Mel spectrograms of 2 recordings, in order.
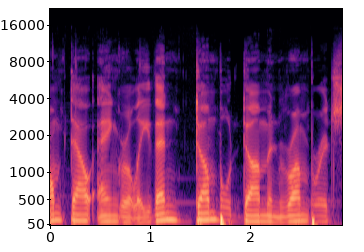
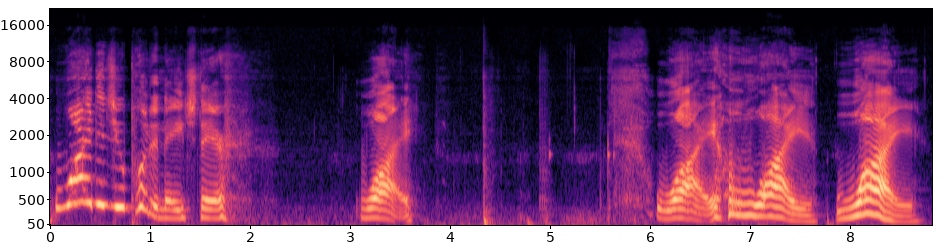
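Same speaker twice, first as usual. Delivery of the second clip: high, loud, pleading wail of why; exasperated disbelief; 7 semitones higher, 5 dB louder, slower than usual. Real, not acted. Reader pleading over an H put in "sit", exasperated. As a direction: wail it repeatedly in comic despair.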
